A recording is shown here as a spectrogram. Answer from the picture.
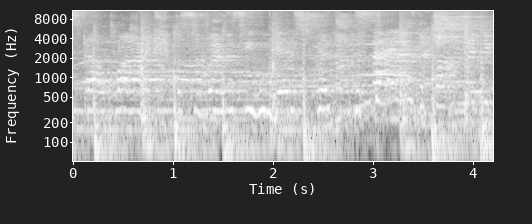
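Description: Live pop band playing: a beat on two drum kits with cymbals, under a singer's voice carrying the melody.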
